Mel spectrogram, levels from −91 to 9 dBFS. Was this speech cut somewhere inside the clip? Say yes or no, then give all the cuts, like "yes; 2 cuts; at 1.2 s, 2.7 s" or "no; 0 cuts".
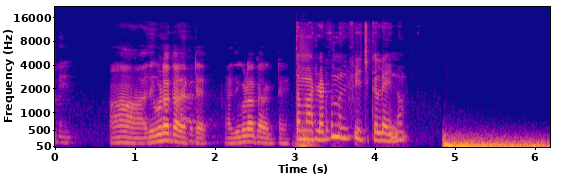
yes; 2 cuts; at 3.0 s, 4.8 s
